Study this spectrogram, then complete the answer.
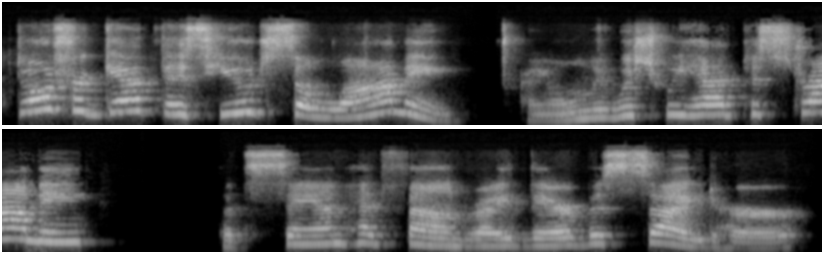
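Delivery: put-on lively read-aloud for a child; animated children's story narration; storybook reading. A narrator's reading. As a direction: read it like a bedtime picture book. Reading picture book aloud.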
